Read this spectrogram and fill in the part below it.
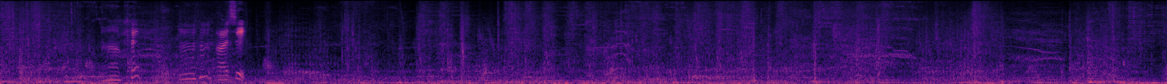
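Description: Sword slashes and hits clash rapidly in a game.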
